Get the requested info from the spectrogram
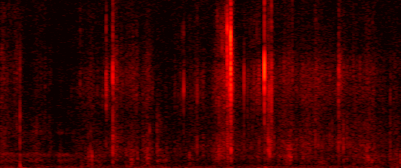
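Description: Near silence, with a few faint soft taps and rustles, the clearest about halfway through, from a terry cloth towel being rolled up by hand on a marble countertop.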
